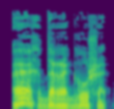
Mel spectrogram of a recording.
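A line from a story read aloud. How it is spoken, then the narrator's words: Tired smiling. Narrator (Russian): устало улыбнулся Дзержин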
